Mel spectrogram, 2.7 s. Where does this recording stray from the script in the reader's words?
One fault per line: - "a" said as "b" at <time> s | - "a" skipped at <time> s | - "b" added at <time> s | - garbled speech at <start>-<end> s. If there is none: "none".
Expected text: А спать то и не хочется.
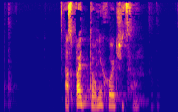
none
